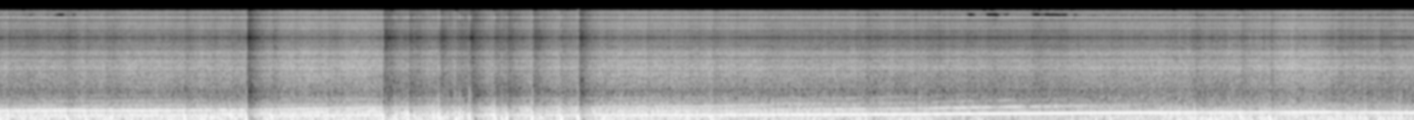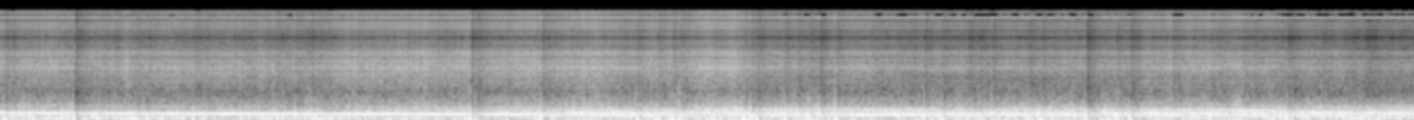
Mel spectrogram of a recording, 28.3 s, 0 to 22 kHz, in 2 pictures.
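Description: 2005 Honda CBR600RR's inline-four engine running hard on track. Its note climbs slowly for several seconds and then eases back, with wind rushing past. Near the end the pitch steps up in quick jumps as it downshifts for a corner.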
